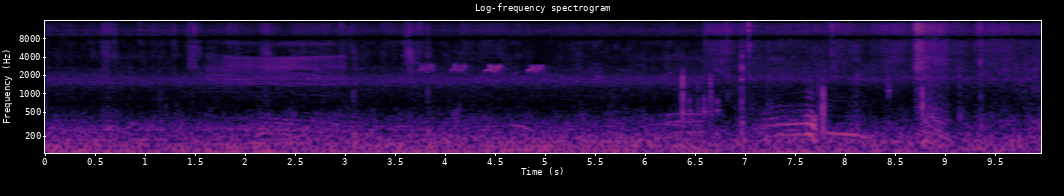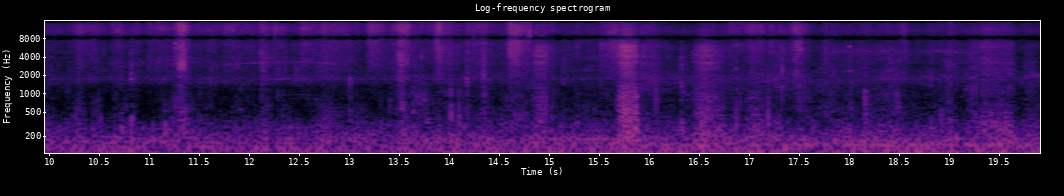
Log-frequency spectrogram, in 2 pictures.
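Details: Tame cattle from a large herd running in green rice fields on a farm give brief mooing calls near the middle, while chirping birds and constant low rumbling noise fill the field.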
